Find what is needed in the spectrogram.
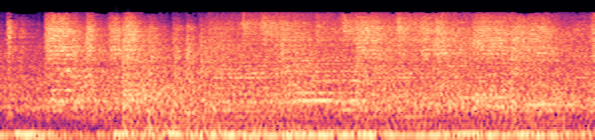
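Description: Live concert music over an arena sound system, with a heavy, steady bass, and the crowd cheering.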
